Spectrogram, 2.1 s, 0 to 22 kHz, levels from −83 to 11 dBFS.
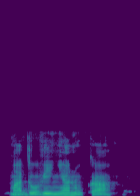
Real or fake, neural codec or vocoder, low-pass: fake; codec, 16 kHz, 4.8 kbps, FACodec; 7.2 kHz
